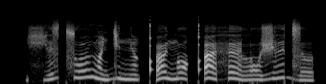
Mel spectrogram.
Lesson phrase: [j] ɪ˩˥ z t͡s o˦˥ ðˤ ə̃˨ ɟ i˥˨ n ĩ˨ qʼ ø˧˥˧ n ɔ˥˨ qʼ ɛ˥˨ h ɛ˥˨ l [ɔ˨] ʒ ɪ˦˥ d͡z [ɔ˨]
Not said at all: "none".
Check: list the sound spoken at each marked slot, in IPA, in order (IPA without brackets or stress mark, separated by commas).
ç, ɔ˨, ə˨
